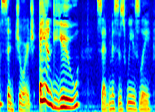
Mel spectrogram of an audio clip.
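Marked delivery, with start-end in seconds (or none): 0.8-1.6 loud, higher retort; snapping. A narrator's reading. Mother silences George too, snapping. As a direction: round on him sharply. Mother rounds on second son.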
